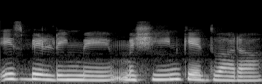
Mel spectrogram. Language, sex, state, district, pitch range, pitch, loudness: Hindi, female, Bihar, Gaya, 200-235 Hz, 215 Hz, -14 LUFS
